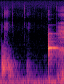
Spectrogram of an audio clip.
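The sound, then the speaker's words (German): A light bulb's glass shatters with a sudden sharp pop, followed by a brief bright ringing and tinkling decay. A softer crackle comes just before, and no one speaks. “Oh, oh mein Gott! Oh, die Glühbirne.”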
